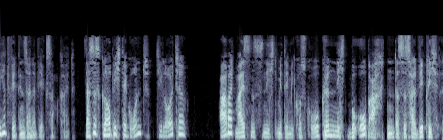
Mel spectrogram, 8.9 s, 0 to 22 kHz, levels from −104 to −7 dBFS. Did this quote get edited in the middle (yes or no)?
yes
